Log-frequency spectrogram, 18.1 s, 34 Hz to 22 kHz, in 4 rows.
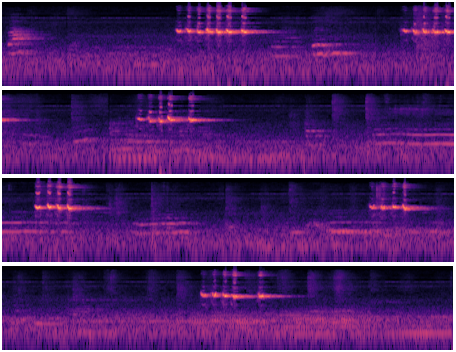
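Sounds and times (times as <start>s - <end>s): bird calling with bubbling notes: 12.7s - 13.5s.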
